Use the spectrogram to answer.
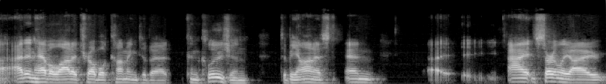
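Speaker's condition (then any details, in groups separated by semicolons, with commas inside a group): No condition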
